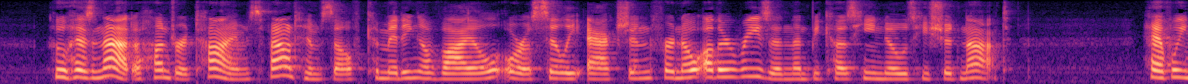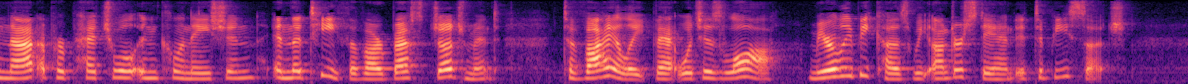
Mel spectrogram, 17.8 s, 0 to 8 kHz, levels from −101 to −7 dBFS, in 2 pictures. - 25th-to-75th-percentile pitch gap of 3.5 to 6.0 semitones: Yes, average, 4.1 semitones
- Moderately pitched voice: No, high, 220 Hz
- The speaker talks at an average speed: Yes, average, 180 wpm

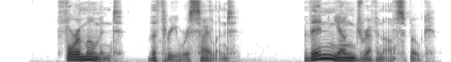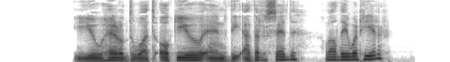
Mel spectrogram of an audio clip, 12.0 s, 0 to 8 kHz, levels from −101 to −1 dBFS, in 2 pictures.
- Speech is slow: Yes, slow, 115 wpm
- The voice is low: Yes, low, 110 Hz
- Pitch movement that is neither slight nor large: Yes, average, 5.0 semitones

